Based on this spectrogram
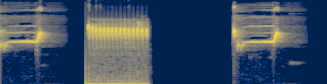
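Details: Trap-lure recording of red-headed flowerpecker song: a whistled note rising at its end, a single fast pulsed buzzy trill, then another whistled note that swings upward, with silent gaps between.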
